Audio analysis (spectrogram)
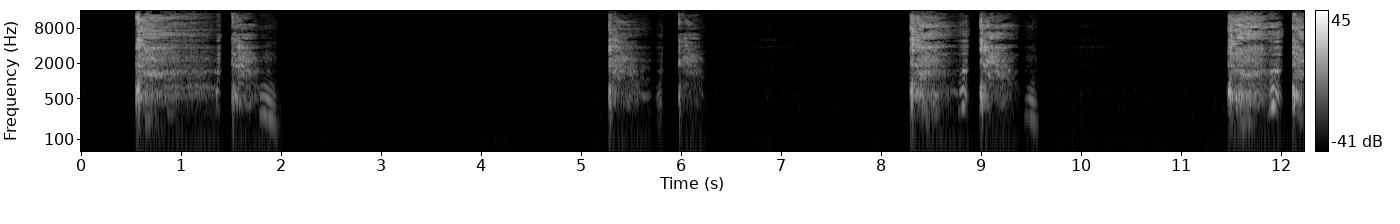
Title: #71 a short wheezy alergic cough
